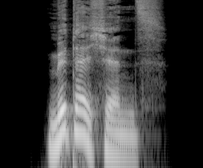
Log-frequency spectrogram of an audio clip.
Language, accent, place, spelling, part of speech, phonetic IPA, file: German, Germany, Berlin, Mütterchens, noun, [ˈmʏtɐçəns], De-Mütterchens.ogg
- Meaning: genitive of Mütterchen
